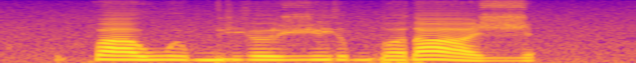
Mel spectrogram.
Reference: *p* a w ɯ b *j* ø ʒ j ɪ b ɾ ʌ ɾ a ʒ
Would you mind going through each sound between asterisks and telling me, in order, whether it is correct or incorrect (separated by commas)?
correct, correct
